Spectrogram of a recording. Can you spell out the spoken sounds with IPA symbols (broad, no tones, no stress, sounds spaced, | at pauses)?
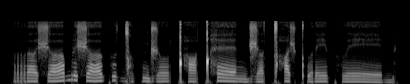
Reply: r ʌː ʃ ʌː b ɛ ʃ ʌː kʷ ɛ ɡ͡ǀ o p n d͡ʒ oː ǃʰ ɑ ǃʰ ɛː n d͡ʒ ʌ ǀʰ ɑ ʃ kʷʼ ʌ ɾ eː kʷʰ eː b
